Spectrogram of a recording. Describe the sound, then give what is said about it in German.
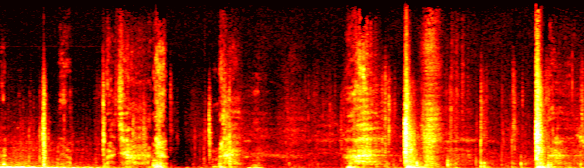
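A car idles low, then a man gets out as a door opens and several sharp thunks and clicks follow, with scattered footsteps on hard ground. “Der Mann steigt aus.”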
